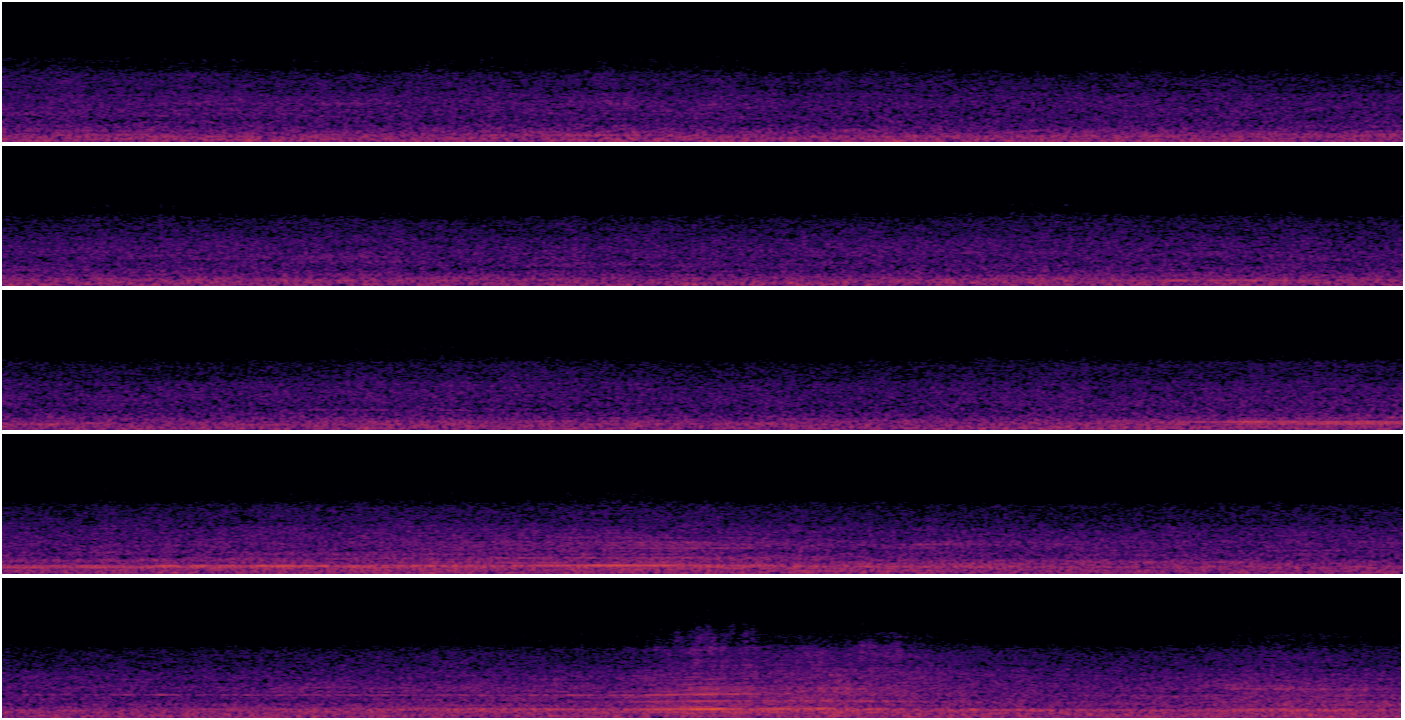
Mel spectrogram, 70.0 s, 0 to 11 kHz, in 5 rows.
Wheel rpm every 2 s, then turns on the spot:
0, 0, 0, 0, 0, 0, 0, 0, 0, 0, 0, 0, 0, 0, 0, 0, 0, 0, 0, 0, 0, 0, 0, 0, 0, 0, 0, 0, 0, 0, 0, 0, 0, 0, 0.
none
